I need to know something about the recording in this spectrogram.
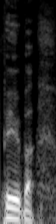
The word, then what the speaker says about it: Boobah: of how we treat BBA we call each other BBA we greet each other with BBA BBA BBA BBA RH with chuba that does rhyme with chuba um yeah we we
